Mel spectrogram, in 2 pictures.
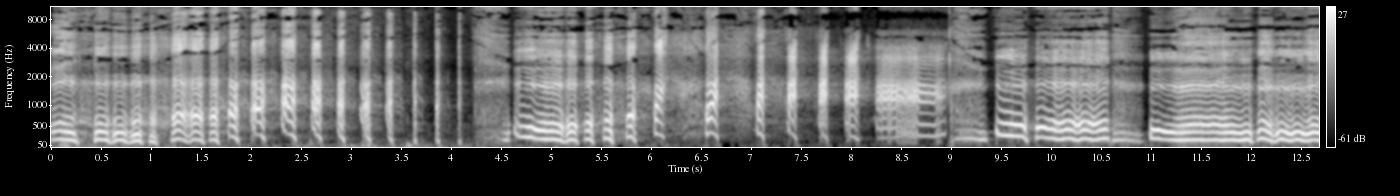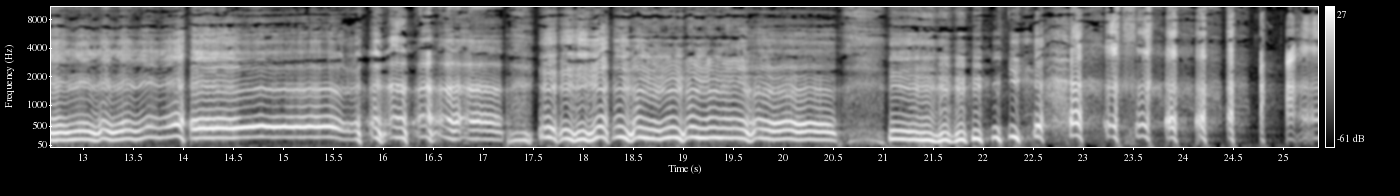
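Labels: A man laughs with a weird, fluctuating tone that shifts between funny and creepy with uneven pacing. 0:00.1 - 0:25.4

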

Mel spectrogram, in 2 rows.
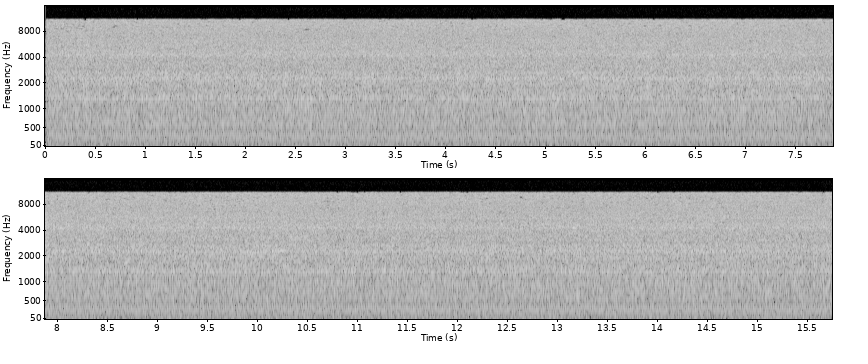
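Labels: A loud diesel engine roars as the ferry moves through the water, its powerful hum dominating the onboard sounds. 0:00.0 - 0:15.8

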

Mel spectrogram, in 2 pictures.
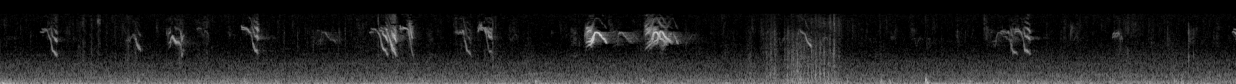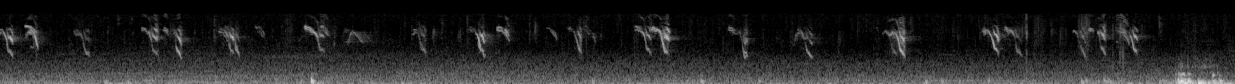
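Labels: Leaves and branches rustling in a gentle wind. 0:00.0 - 0:24.7
A bird chirps. 0:00.5 - 0:00.6
A bird chirps. 0:01.3 - 0:02.6
A bird chirps. 0:03.7 - 0:04.1
A bird chirps. 0:04.7 - 0:05.0
A bird chirps loudly. 0:05.8 - 0:06.7
Bird wings flapping. 0:07.7 - 0:08.5
A bird chirps. 0:10.0 - 0:10.4
A bird chirps. 0:12.3 - 0:12.8
A bird chirps. 0:13.4 - 0:15.7
A bird chirps. 0:17.1 - 0:17.5
A bird chirps. 0:18.1 - 0:19.1
A bird chirps. 0:19.7 - 0:20.6
A bird chirps. 0:21.2 - 0:21.5
A bird chirps. 0:22.1 - 0:23.8
Microphone fumbling sounds. 0:24.1 - 0:24.7

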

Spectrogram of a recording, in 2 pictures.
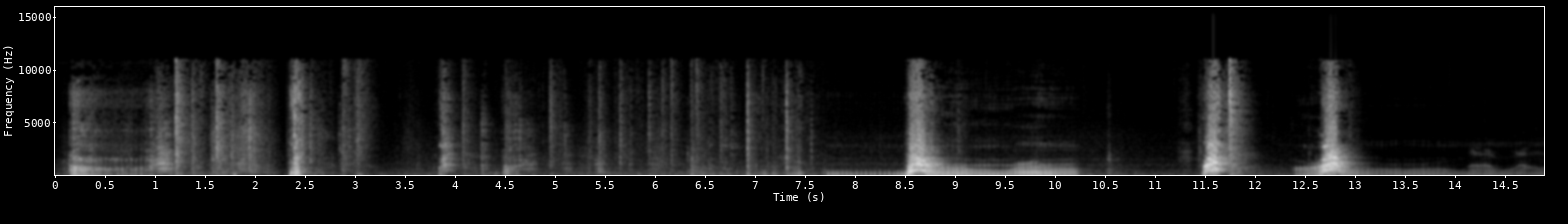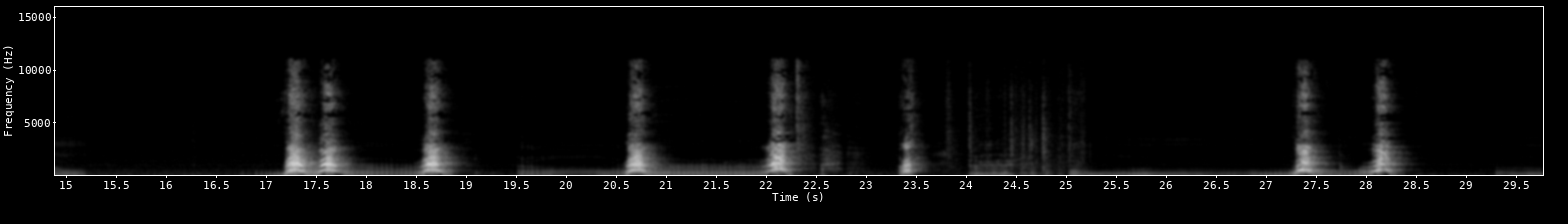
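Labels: A dog growls and walks on wooden flooring. 0:00.0 - 0:08.5
A dog barks loudly and growls inside a room. 0:08.5 - 0:13.7
A dog growls softly inside a room. 0:13.7 - 0:16.3
A dog barks loudly and growls inside a room. 0:17.2 - 0:23.7
A dog growls softly inside a room. 0:24.3 - 0:27.2
A dog barks loudly inside a room. 0:27.3 - 0:28.4

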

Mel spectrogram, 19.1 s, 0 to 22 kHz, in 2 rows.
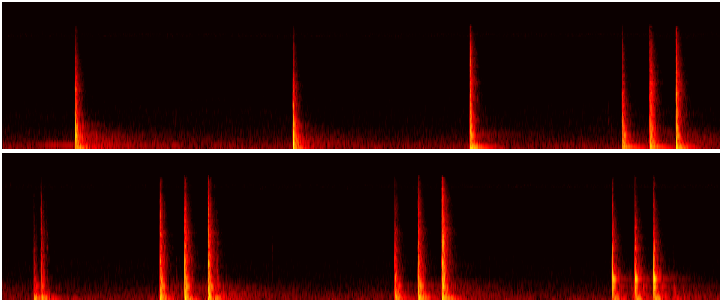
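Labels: Heavy tapping on wood. 0:00.9 - 0:01.1
Heavy tapping on wood. 0:03.8 - 0:04.1
Heavy tapping on wood. 0:06.1 - 0:06.4
Heavy tapping on wood. 0:08.2 - 0:09.2
Dull thudding sounds. 0:10.0 - 0:10.2
Heavy tapping on wood. 0:11.6 - 0:12.5
Heavy tapping on wood. 0:14.8 - 0:15.6
A hollow tapping sound. 0:17.6 - 0:18.4

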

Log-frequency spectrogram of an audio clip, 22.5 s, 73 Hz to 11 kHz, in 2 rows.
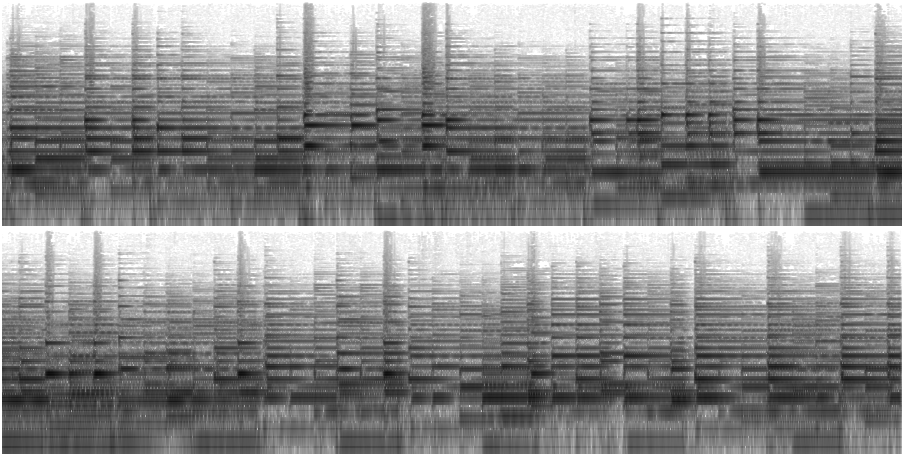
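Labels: A grand piano plays softly with an irregular pattern and frequent crisp crescendos. 0:00.0 - 0:22.5

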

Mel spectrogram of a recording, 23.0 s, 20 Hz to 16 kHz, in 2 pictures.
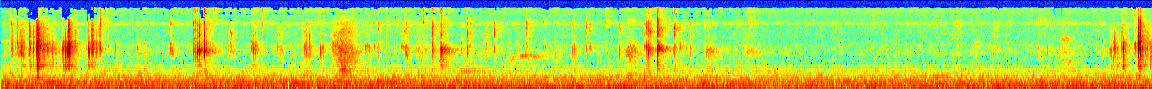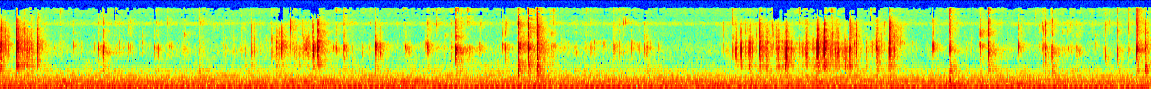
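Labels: An animal crunches feed quietly. 0:00.0 - 0:23.0

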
